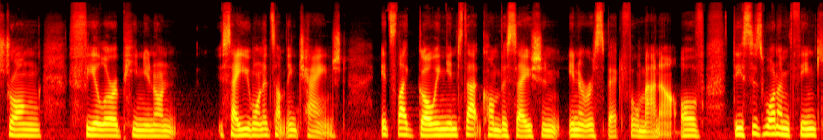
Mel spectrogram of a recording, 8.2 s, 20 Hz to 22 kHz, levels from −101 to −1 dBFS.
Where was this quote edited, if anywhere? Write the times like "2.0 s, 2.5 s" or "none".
none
